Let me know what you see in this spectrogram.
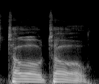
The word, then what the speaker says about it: To'o To'o: Well, I don't think you said his name right, and I don't usually say it right, but I believe it's To'o To'o.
